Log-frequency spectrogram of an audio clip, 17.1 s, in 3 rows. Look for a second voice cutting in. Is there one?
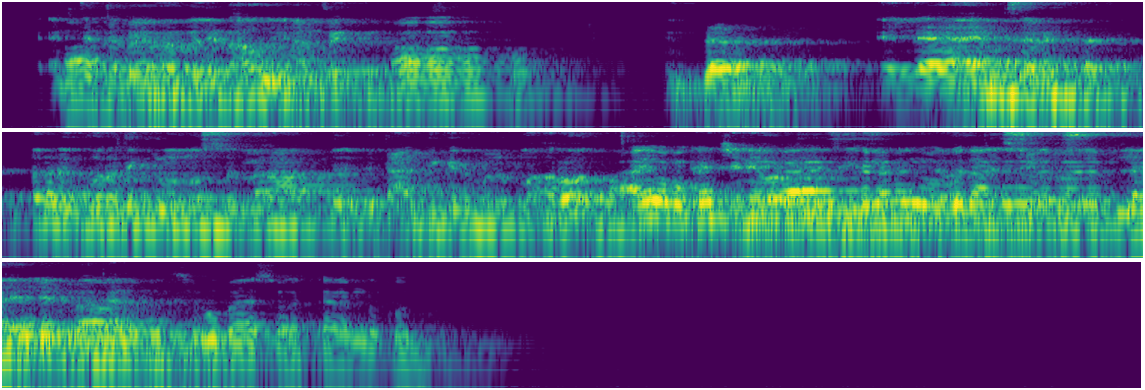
Yes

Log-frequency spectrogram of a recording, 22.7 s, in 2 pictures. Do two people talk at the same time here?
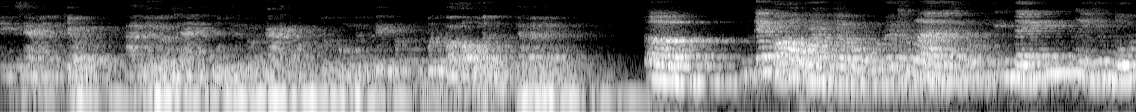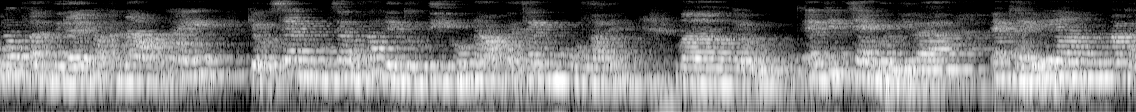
No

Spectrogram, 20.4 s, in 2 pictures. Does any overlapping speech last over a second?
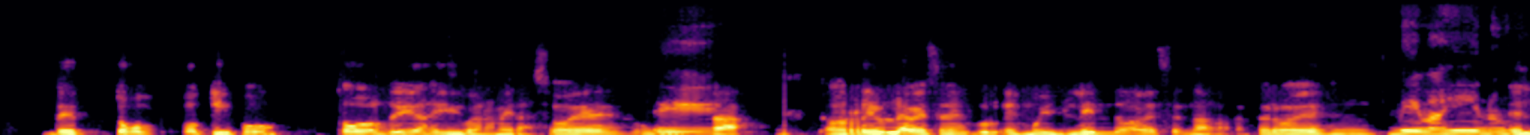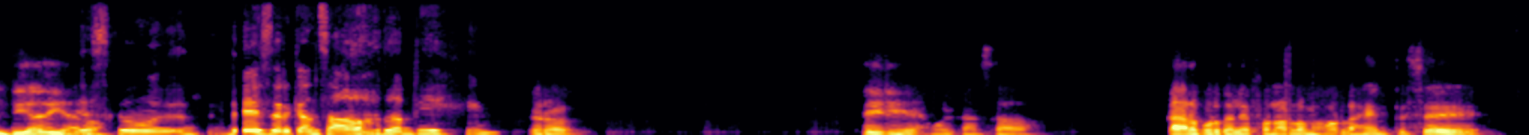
No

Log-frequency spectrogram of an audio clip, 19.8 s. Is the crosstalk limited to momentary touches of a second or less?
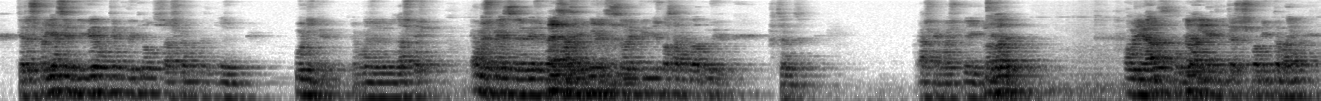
No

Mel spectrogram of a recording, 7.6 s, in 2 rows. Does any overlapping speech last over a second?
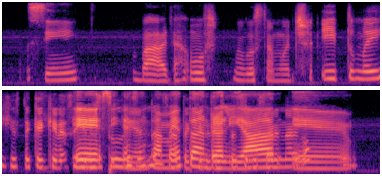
Yes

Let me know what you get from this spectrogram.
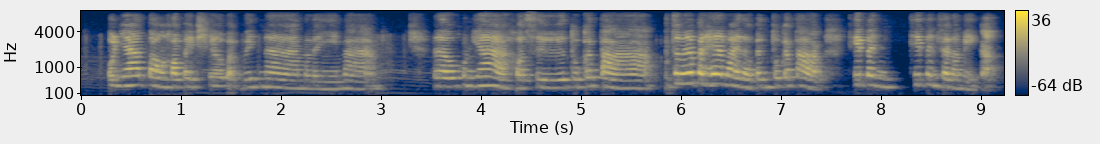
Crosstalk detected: No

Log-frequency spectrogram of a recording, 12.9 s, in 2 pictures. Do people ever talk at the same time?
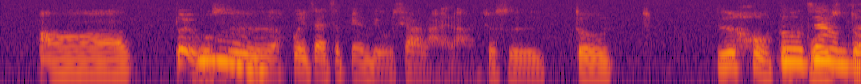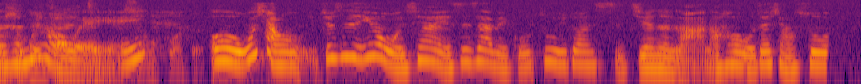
Yes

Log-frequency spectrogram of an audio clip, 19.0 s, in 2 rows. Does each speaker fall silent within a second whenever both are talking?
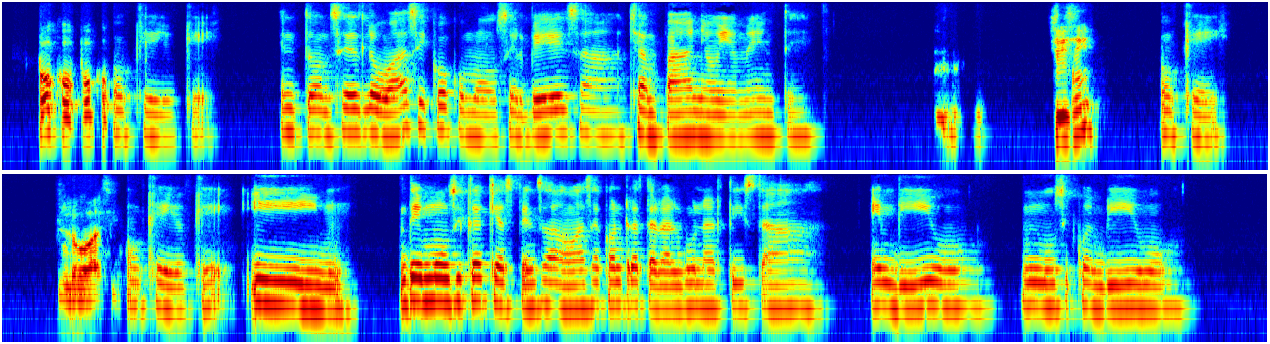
Yes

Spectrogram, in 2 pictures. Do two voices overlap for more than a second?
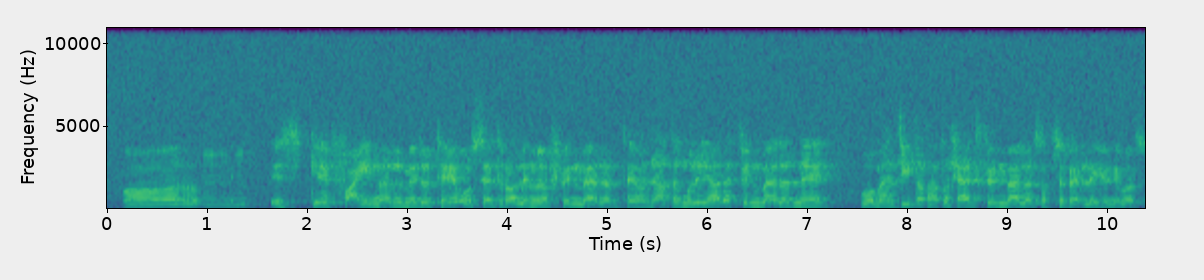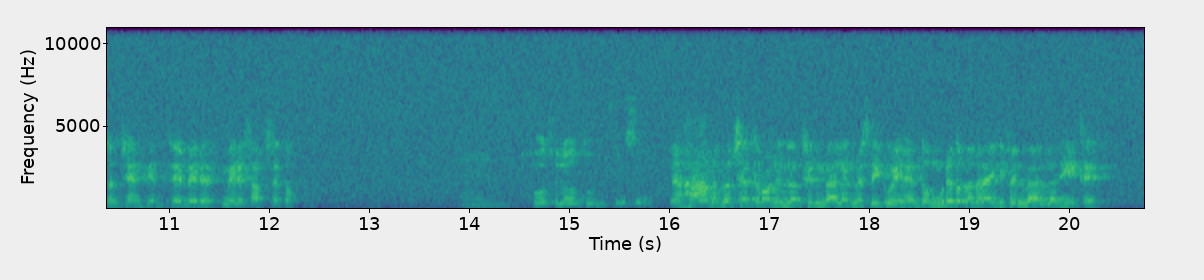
No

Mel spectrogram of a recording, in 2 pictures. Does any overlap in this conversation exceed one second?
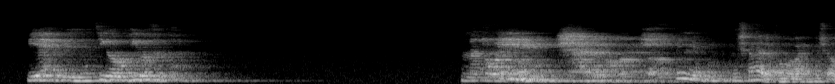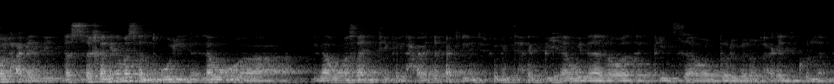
No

